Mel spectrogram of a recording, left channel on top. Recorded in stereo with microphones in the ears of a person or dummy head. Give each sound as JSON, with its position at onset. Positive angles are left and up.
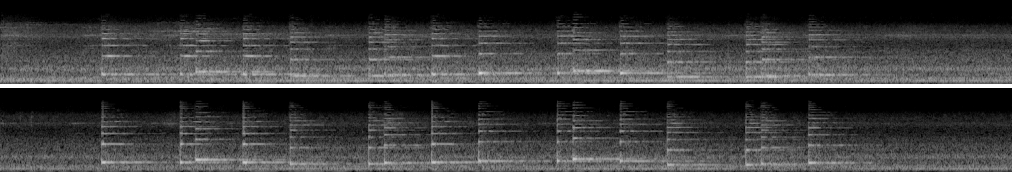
{"t": 1.0, "sound": "a ringtone", "side_deg": -35, "distance_m": 0.7}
